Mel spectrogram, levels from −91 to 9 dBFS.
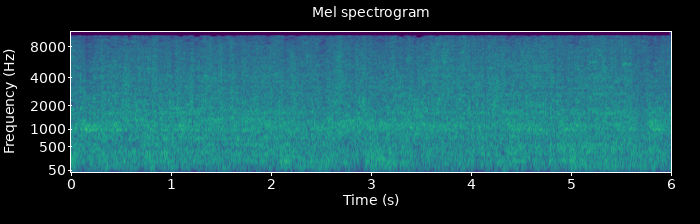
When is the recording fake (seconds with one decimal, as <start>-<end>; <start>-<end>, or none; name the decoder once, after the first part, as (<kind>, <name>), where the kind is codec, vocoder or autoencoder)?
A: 1.6-3.2 (vocoder, Vocos); 5.4-6.0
